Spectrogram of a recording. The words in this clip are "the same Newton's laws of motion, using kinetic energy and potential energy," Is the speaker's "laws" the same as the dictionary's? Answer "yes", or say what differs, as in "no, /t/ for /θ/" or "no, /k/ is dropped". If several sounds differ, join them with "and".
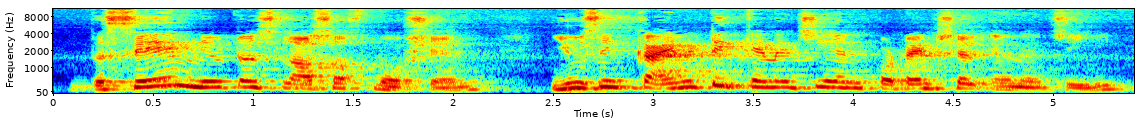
no, /s/ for /z/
